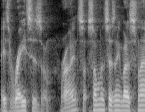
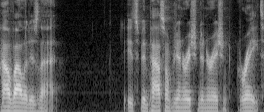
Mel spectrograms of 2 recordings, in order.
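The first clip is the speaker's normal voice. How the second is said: ordinary talk, nothing marked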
